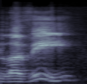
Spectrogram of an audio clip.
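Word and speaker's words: לוי: It was rhyming Lavi with Navi. Navi has what we call a vet or a soft bet, clearly a v sound. So it's va Lavi, Navi.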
